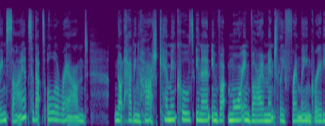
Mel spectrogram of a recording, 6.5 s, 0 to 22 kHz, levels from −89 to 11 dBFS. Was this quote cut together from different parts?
no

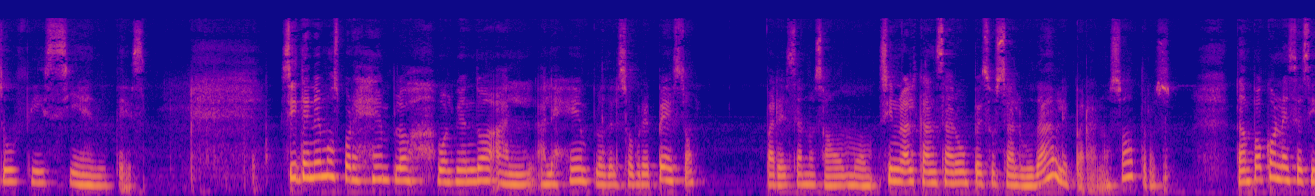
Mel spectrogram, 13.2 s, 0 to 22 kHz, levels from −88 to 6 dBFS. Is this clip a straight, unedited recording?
no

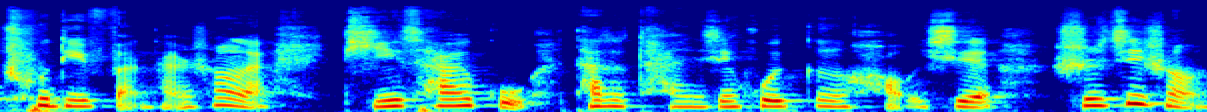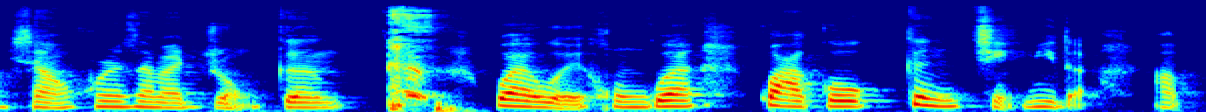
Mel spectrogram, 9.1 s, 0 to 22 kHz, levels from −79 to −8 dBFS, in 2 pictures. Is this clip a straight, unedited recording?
no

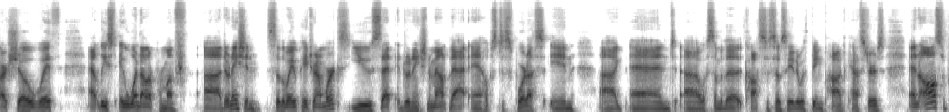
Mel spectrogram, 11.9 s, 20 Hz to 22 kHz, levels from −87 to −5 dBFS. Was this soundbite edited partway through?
yes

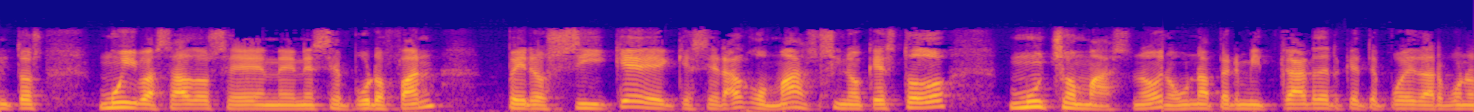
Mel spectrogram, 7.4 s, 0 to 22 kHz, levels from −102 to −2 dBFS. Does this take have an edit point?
yes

